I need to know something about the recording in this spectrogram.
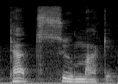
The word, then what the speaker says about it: Tatsumaki: power town Tamaki it I really hope I'm pronouncing that right got the pre asked am i Tatsu Maki yeah ha get it right the first time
